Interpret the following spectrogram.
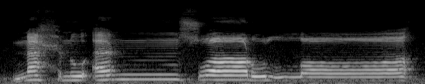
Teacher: نون ساکن کے بعد صاد ہے اخفا ہوگا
